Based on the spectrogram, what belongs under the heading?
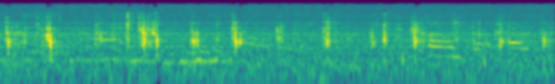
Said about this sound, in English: horse, Sergei, walks around the barn on a chilly autumn evening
